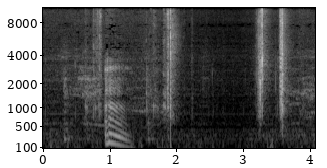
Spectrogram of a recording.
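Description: Sharp clicks from spring airsoft pistols being handled: one click just before two seconds in, and a quick pair of clicks about three and a half seconds in. A short falling vocal sound about a second in is the loudest moment.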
